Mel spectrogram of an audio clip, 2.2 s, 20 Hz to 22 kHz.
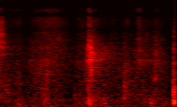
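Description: Light handling of a wooden 2x8 board, with one short, light knock about a second in against low room noise.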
